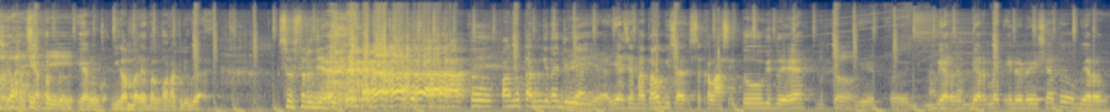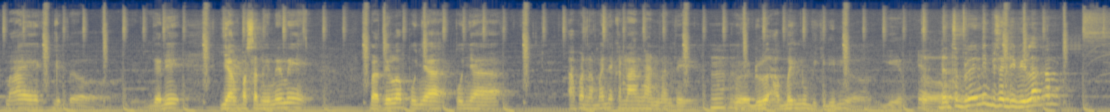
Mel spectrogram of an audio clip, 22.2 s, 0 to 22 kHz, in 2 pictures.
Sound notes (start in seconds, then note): 2.9 laugh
